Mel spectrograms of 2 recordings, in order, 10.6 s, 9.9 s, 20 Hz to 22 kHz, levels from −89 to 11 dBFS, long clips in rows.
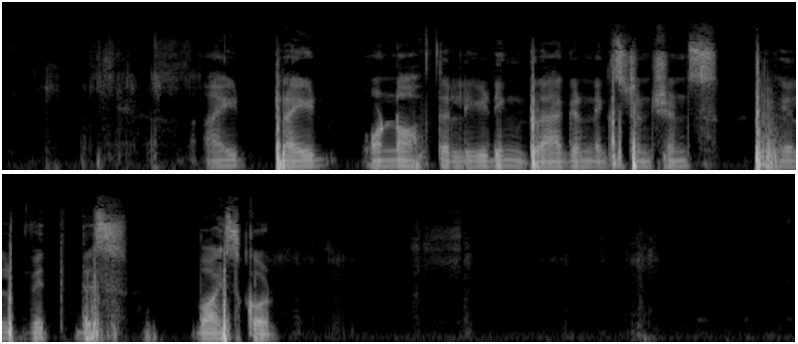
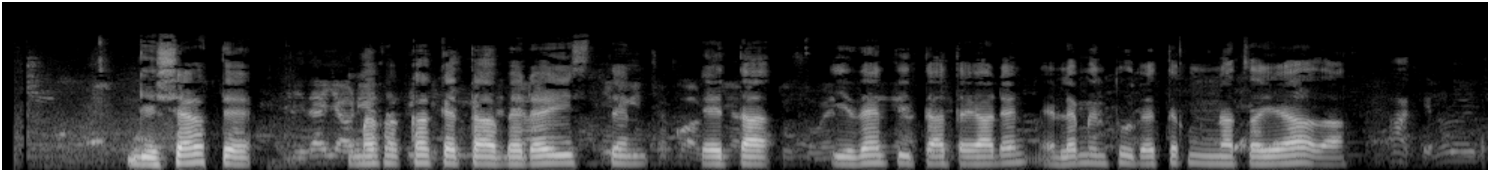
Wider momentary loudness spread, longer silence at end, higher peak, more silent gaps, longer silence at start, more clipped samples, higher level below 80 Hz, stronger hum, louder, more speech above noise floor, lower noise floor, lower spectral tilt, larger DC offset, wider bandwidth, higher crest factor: about the same, 12 LU vs 14 LU; first, 3.5 s vs 0.1 s; second, -4 dBFS vs 0 dBFS; neither; first, 1 s vs 0.4 s; neither; first, -46 dBFS vs -70 dBFS; neither; second, -31 LUFS vs -21 LUFS; first, 48 dB vs 27 dB; first, -79 dBFS vs -47 dBFS; about the same, -5 dB/octave vs -5.5 dB/octave; neither; first, 13.5 kHz vs 9.8 kHz; first, 30 dB vs 20 dB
